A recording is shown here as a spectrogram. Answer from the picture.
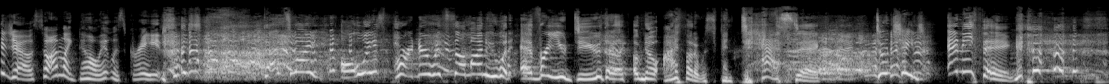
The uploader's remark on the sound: Live from the Maplehurst Black Barn! Could we record one of our storytelling conversations in the context of a community? The sound of 50 people listening in to our live conversation. Then a live Q&A.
